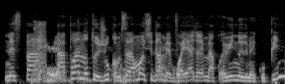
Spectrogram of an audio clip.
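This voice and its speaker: A woman tells a personal story in casual chat, her medium-pitched voice expressive and racing. She rambles, restarting and repeating herself often, over noisy online audio.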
